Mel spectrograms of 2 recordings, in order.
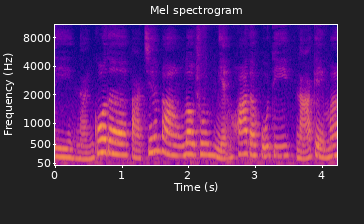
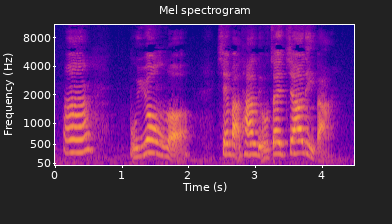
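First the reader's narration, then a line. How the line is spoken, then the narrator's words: Sighing. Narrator (Chinese): 安迪却……叹了一口气说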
